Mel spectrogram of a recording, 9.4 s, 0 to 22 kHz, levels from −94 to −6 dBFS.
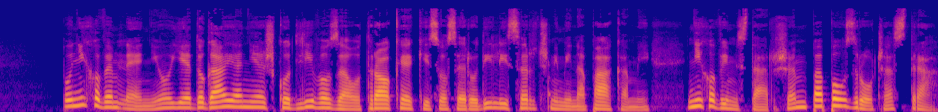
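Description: A brief smear in the speech between 1.15 and 1.19 s is short concealed packet loss: about 20 ms never arrived in time, and the receiver extrapolated the preceding sound to bridge it.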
